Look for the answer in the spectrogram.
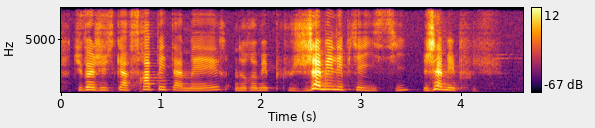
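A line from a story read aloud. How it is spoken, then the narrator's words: Furious yell. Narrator (French): hurla celui-ci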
